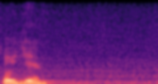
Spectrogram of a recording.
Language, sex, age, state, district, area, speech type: Assamese, male, 60+, Assam, Nalbari, rural, spontaneous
